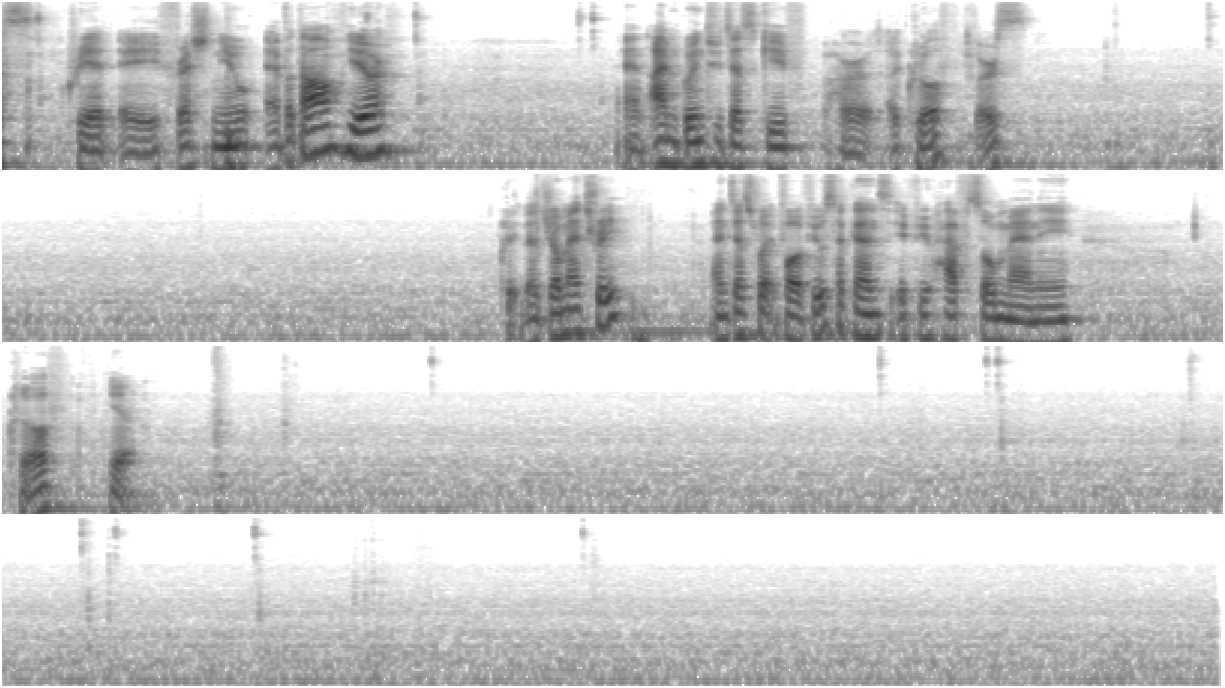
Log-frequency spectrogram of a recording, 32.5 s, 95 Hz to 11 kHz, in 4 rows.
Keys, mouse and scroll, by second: 0.0 click, 2.5-2.8 drag, 3.9 right click, 6.9-8.1 drag, 14.0-14.7 scroll down 1, 14.7-15.8 scroll down 1, 17.7 middle click, 17.7 scroll down 7, 19.2 click, 20.0-22.2 middle drag, 20.0-20.4 scroll, 23.0 click, 25.2-25.8 drag, 26.1 drag, 26.8 scroll, 26.8 scroll up 1, 27.0 scroll.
